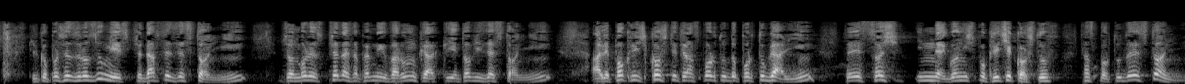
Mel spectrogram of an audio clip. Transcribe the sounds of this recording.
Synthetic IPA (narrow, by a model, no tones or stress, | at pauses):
t̪ɘlkɔpɾɔʂ̬ɛzɾɔzumʲjet͡ɕspʂɛd̪aft̪sɛzɛst̪ɔɲiʐɛɔnmɔʐɛspʂɛd̪at͡ɕnapɛvnɘɣvaɾuŋkaxklʲijɛnt̪ɔvʲizɛst̪ɔ̰ɲiʔa̰lɛpɔkɾɘt͡ɕkɔʂt̪ɘt̪ɾanspɔɾt̪ud̪ɔpɔɾt̪uɡalʲjit̪ɔjɛst̪sɔɕinːɛɡɔɲiʂpɔkɾɘt͡ɕɛkɔʂt̪uft̪ɾanspɔɾt̪ud̪ɔɛst̪ɔɲḭ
